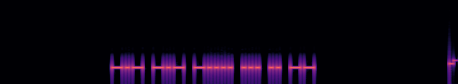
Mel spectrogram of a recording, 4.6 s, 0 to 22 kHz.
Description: Morse code, heard as a keyed tone, about 34 wpm, 700 Hz. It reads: KK6SIM
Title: USA Call Signs 35wpm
